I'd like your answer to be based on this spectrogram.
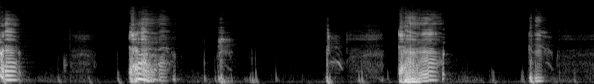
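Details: The first coughing fit of the day: several harsh, congested coughs with throat clearing as the mucus will not come up; wet cough.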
